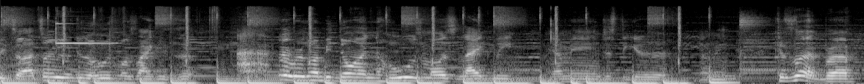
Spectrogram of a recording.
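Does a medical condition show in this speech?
No.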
